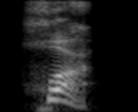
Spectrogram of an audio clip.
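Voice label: "huan4", Mandarin Chinese; HSK3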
